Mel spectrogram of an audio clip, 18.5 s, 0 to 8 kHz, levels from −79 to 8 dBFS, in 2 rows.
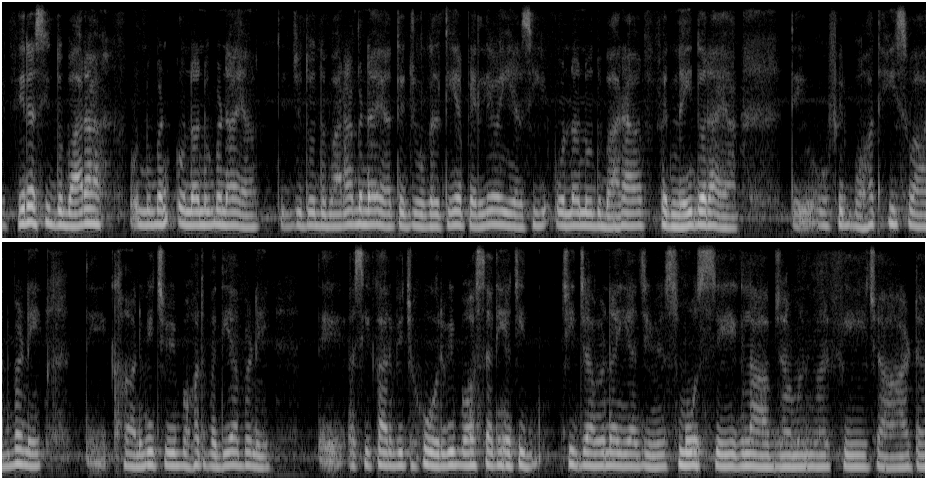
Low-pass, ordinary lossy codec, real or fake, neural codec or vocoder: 7.2 kHz; Opus, 32 kbps; fake; vocoder, 44.1 kHz, 128 mel bands, Pupu-Vocoder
